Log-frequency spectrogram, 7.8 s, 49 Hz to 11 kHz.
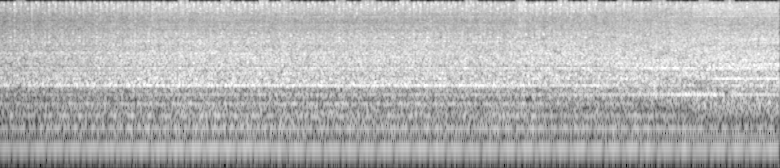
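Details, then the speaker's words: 2015 Ram 1500 idling with A/C compressor clutch jumpered, fully engaged: steady even idle with constant mechanical hum, no knocks or squeal; air ice cold, compressor working, faulty connector to be fixed. "nice and cold so compressor is working much seems to be working"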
